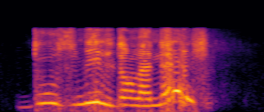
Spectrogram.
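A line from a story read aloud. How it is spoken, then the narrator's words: Exclaimed. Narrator (French): s'écria Stamp W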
